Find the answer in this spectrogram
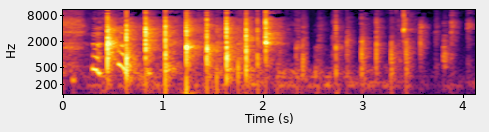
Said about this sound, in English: Well done. Everybody clap.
